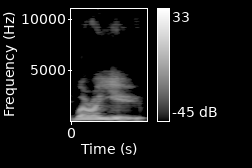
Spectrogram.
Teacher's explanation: I'm putting the stress on you again to create the opposition between me and you. And in that case, are goes weak.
